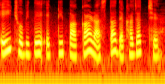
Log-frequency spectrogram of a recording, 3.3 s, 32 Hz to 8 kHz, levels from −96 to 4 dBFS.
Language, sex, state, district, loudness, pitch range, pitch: Bengali, female, Assam, Kamrup Metropolitan, -15 LUFS, 215-250 Hz, 240 Hz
